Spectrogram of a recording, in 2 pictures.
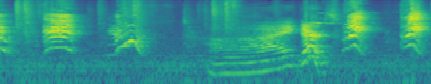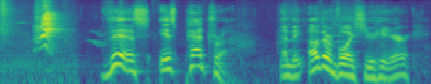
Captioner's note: parrot sounds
